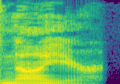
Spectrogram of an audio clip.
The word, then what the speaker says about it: Nair: Nair, but to be fair, I called myself Nair for years. It was an element of wanting to anglicize my surname, and then I realized over the years that it was a hair removal cream. Laughs. I should also love and accept and understand my original culture, being Russian Indian, and pronounce it the way you'd say it in Indian, which is Nair.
